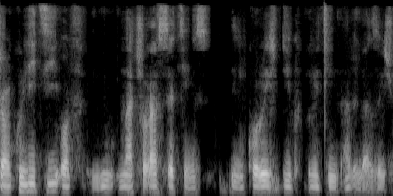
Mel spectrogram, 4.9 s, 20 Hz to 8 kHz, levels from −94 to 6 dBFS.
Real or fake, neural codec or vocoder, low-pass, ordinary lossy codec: fake; codec, 16 kHz in and 24 kHz out, 1.1 kbps, FireRedTTS-2 codec; 7.2 kHz; AAC, 32 kbps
